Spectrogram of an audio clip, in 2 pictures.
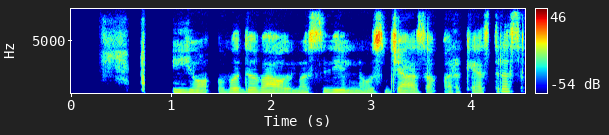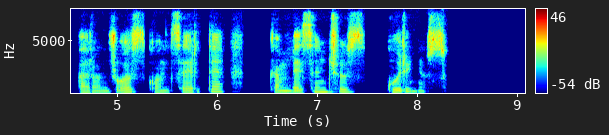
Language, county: Lithuanian, Klaipėda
